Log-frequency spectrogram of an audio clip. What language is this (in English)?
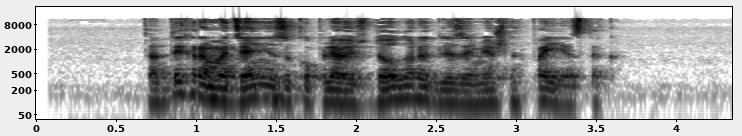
Belarusian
